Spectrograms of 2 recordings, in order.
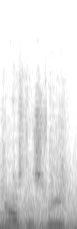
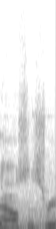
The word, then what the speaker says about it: Houston Street: But it starts here at Houston Street. And by the way, it's pronounced Houston Street, not Houston Street.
